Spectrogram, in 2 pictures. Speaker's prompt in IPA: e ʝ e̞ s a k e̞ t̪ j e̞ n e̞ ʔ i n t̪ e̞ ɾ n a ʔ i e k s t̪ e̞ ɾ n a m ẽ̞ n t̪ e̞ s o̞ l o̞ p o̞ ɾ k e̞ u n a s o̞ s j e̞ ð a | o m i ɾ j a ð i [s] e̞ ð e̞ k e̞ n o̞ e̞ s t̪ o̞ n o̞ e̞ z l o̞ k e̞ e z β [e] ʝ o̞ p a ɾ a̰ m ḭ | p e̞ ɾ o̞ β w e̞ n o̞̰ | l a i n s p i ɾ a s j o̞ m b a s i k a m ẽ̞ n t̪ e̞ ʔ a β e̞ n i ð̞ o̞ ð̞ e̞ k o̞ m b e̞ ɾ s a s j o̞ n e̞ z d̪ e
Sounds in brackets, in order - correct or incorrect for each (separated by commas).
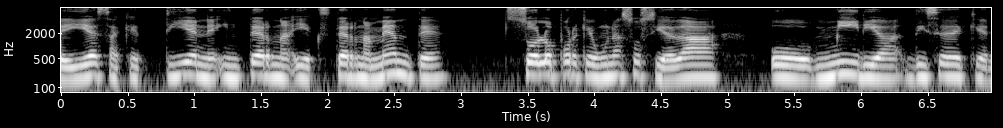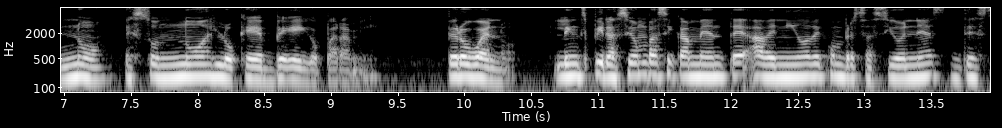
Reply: correct, correct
